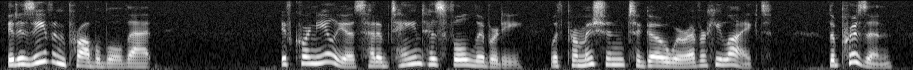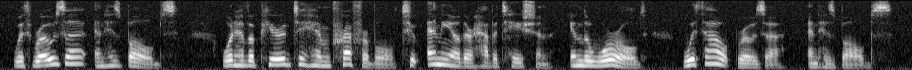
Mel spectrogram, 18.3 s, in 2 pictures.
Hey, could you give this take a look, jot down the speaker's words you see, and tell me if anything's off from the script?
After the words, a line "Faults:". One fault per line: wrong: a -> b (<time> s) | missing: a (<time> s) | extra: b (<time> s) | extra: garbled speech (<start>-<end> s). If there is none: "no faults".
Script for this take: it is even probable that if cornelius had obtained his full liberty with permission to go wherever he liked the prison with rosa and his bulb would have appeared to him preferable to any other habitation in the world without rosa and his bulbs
it is even probable that if cornelius had obtained his full liberty with permission to go wherever he liked the prison with rosa and his bulbs would have appeared to him preferable to any other habitation in the world without rosa and his bulbs
Faults:
wrong: bulb -> bulbs (10.3 s)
